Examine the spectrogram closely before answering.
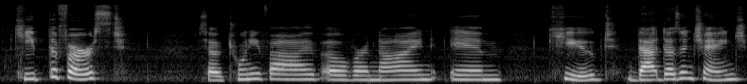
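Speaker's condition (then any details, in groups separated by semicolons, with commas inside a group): No condition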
